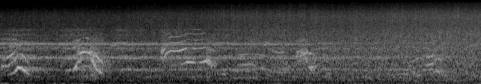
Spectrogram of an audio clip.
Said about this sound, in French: Oh, une rivière.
